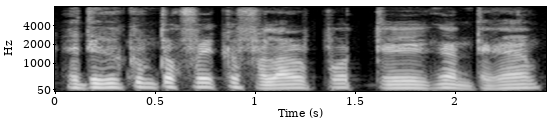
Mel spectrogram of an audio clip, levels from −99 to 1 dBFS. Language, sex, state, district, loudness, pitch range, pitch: Wancho, male, Arunachal Pradesh, Longding, -16 LUFS, 120-145 Hz, 130 Hz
